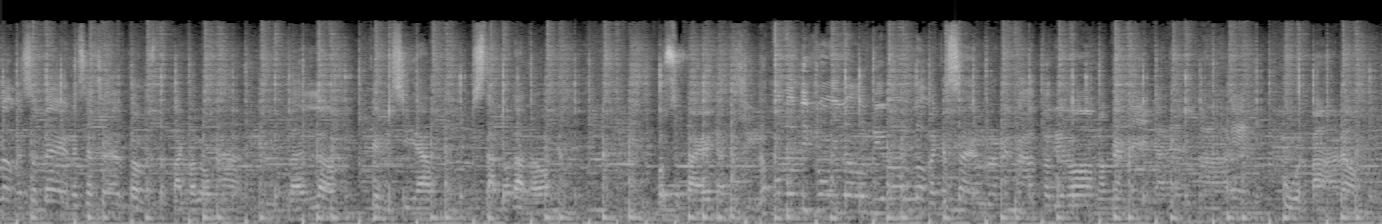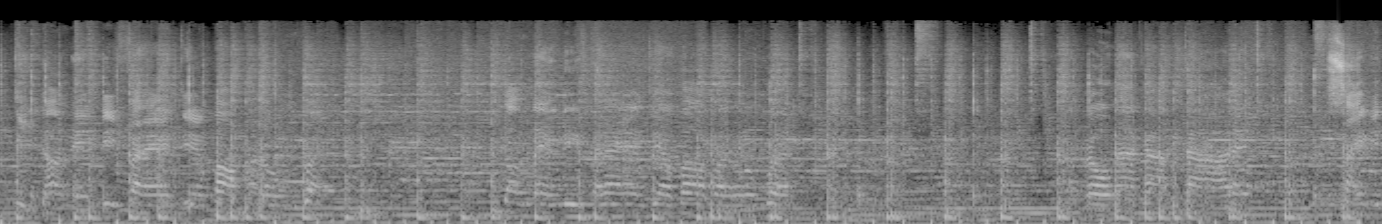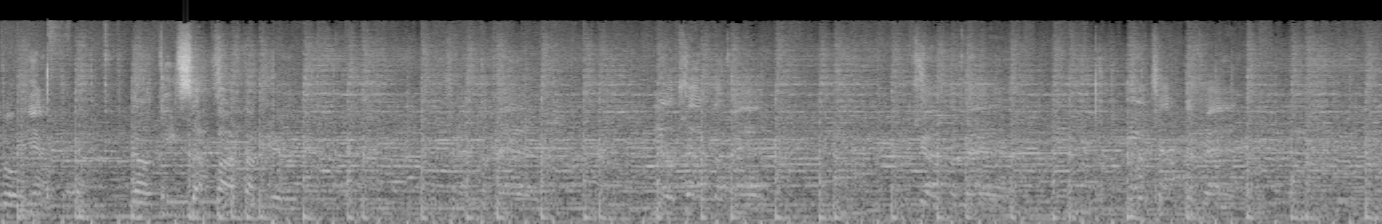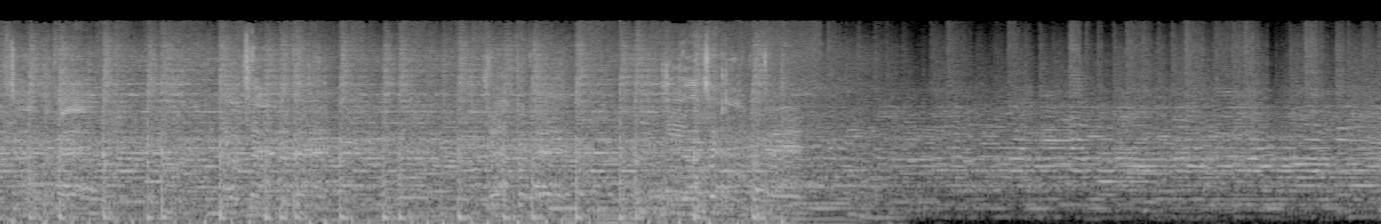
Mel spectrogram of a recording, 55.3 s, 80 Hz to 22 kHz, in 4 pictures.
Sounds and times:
Music: 0:00.0 - 0:55.2.

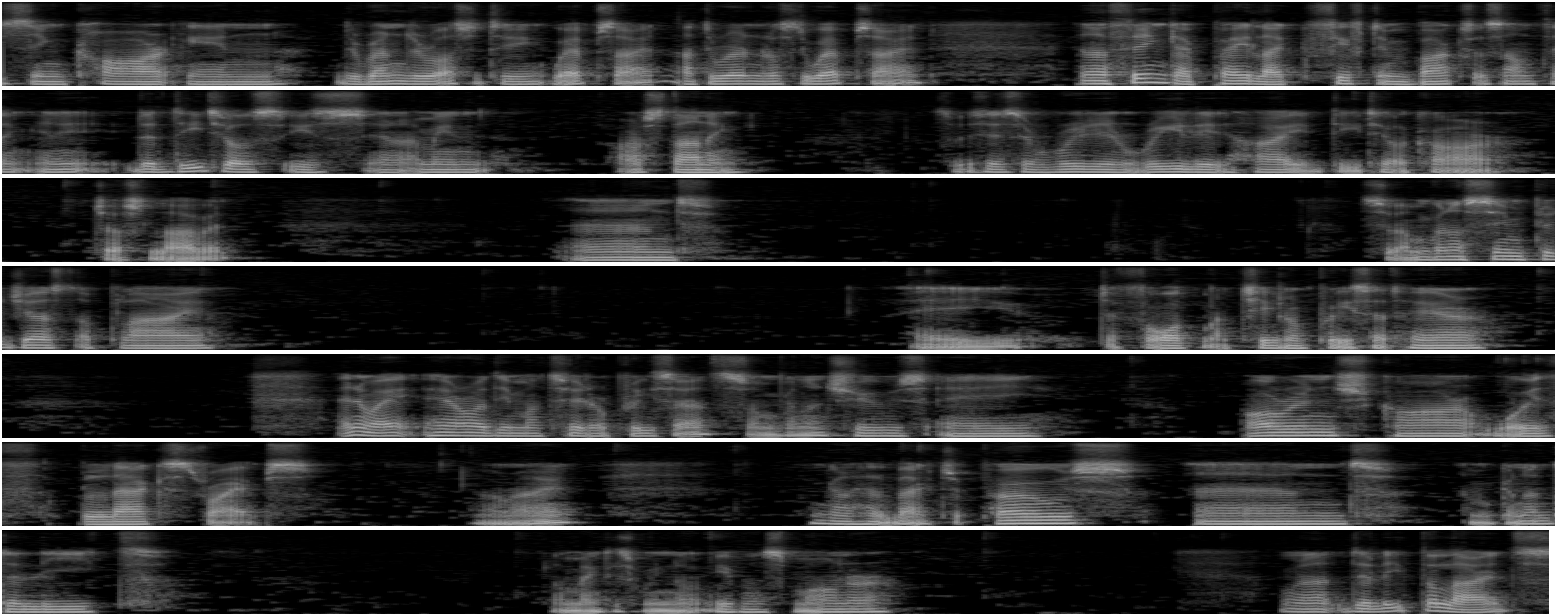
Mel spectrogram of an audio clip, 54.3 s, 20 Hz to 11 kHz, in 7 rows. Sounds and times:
Speech: 0:00.0 - 0:11.6, 0:12.4 - 0:15.4, 0:16.0 - 0:16.7, 0:18.3 - 0:19.2, 0:22.3 - 0:24.4, 0:27.8 - 0:30.8, 0:32.4 - 0:36.3, 0:37.3 - 0:40.4, 0:41.1 - 0:42.0, 0:42.8 - 0:47.5, 0:49.3 - 0:51.1, 0:53.0 - 0:54.3.

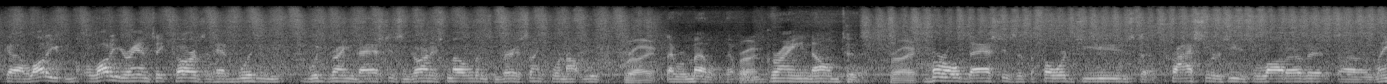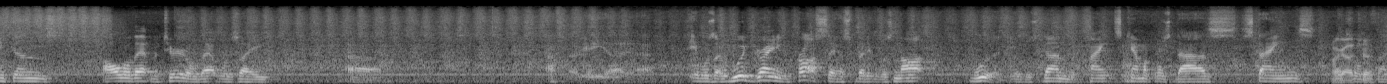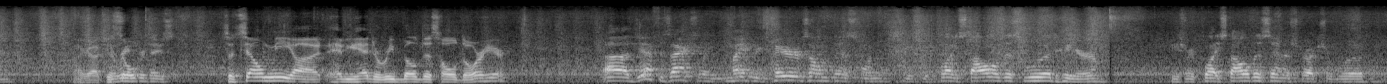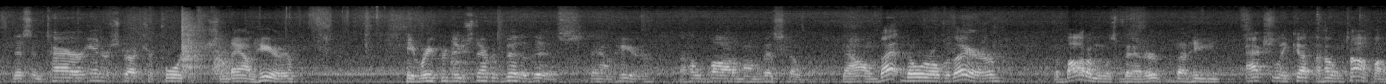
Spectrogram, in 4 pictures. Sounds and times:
Rub: 0:00.0 - 0:51.6, 0:52.2 - 0:55.4.

